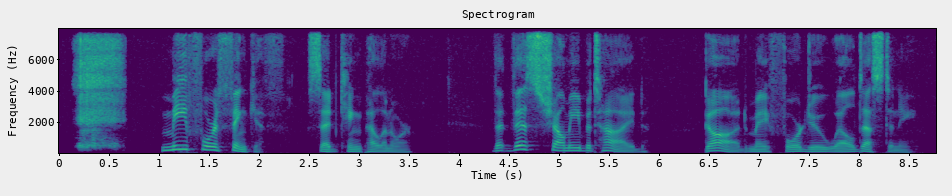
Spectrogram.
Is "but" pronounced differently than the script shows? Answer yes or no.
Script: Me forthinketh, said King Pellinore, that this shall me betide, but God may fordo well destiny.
yes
